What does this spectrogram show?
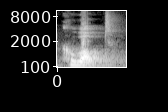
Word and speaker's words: quote: Up next is the word quote. This is not pronounced the same as coat. The correct way to say it is with a qu sound at the beginning.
